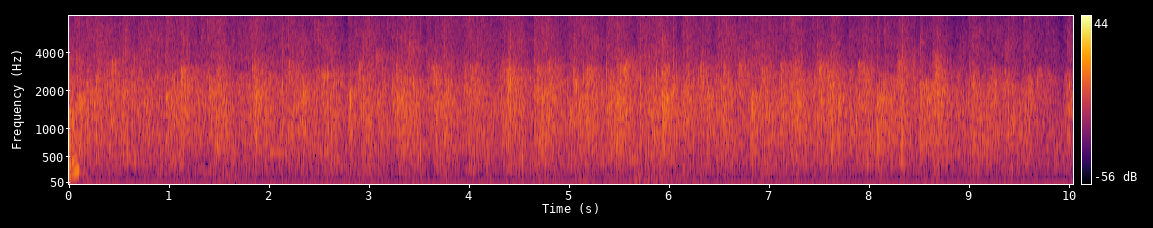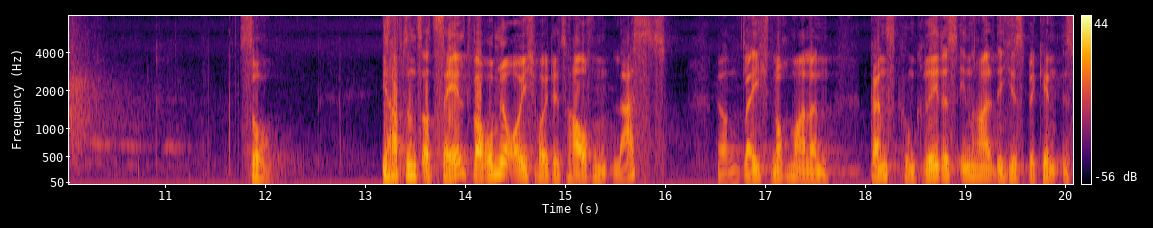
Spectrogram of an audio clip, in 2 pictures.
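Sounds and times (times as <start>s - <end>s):
audience applause: 0.0s - 11.3s
speech: 11.9s - 12.1s, 13.2s - 20.0s.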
